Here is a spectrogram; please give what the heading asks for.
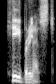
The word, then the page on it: Hebraist: American English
